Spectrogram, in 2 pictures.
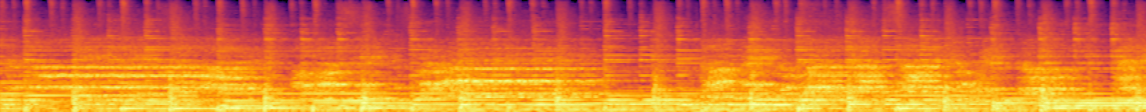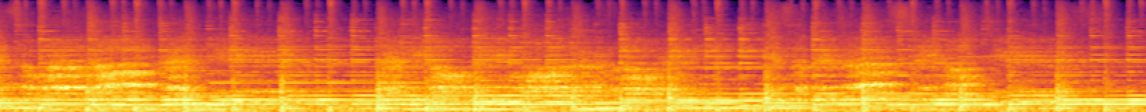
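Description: A large choir of mostly women's voices singing a slow Christmas carol arrangement in sustained, held notes, backed by a live band.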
